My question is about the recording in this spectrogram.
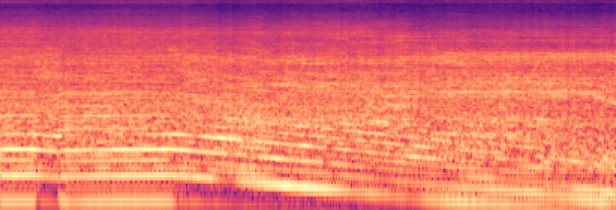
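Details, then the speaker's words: Honda Vario scooter eating spark plugs within about a week, with a clogged catalytic converter. Back-pressure gives a wrong oxygen-sensor reading and mixture. Revs climb slowly and flatten out, choked and breathless, unable to rev freely. "macam itu tidak bisa losos ya tidak bisa teriak"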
